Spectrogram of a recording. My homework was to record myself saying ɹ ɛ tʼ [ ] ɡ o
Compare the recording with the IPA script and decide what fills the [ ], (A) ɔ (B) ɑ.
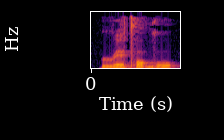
A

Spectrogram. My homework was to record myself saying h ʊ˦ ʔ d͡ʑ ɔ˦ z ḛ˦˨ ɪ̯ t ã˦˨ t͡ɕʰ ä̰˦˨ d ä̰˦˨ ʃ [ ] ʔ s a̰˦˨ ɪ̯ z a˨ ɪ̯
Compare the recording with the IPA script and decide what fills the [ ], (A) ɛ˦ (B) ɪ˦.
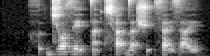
B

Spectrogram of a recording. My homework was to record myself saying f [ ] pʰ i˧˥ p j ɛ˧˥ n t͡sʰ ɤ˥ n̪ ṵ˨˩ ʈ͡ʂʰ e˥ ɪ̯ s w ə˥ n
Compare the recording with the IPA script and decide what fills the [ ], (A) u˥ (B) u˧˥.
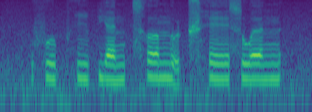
B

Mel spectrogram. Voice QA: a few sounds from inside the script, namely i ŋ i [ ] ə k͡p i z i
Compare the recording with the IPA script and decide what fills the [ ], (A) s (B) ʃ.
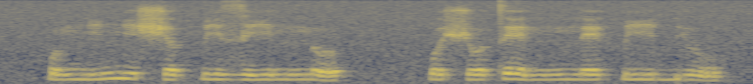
B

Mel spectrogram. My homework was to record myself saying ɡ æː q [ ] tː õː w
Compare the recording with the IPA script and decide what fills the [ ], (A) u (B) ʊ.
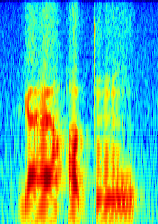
A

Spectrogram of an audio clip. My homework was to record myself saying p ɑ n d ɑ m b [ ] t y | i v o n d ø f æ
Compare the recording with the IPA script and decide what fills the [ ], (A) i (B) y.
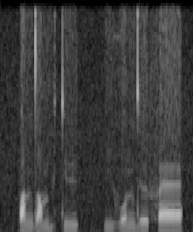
B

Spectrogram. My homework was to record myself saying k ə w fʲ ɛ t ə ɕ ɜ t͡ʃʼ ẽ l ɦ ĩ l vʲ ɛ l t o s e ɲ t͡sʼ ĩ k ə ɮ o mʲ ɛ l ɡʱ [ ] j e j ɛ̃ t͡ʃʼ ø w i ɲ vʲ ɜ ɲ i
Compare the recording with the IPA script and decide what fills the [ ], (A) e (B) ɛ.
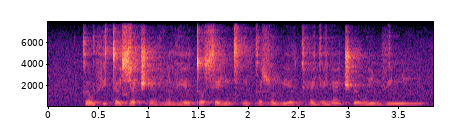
B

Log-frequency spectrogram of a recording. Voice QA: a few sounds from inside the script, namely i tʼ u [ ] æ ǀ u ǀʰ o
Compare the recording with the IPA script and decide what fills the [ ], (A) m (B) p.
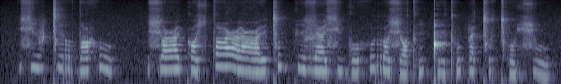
B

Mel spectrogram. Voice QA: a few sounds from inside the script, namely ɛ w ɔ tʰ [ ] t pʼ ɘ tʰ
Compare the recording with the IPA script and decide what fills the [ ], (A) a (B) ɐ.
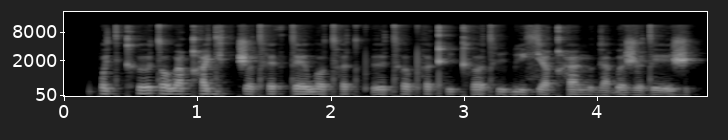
B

